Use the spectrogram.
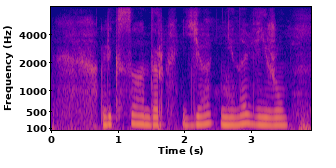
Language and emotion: Russian, angry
